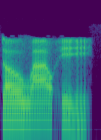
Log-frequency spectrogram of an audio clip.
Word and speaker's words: Oahu: I named him after this island, Oahu, pronounced O-Wow-He, the first gate he came to he started in.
